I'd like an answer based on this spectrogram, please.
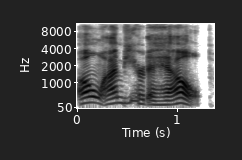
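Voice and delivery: put-on innocent, harmless voice, pitched high. Mocking a man who keeps lying to women and reporters, mock-innocent. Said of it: "he tries to act so innocent".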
